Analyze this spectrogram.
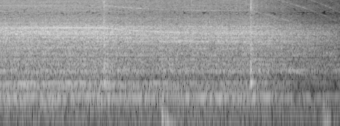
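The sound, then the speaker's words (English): A food processor chopping onion pieces and garlic whirs steadily with a loud, high-pitched motor hum, with a couple of faint clicks from the chopping and a slight drop in level toward the end. No one speaks. “Just pop those in the food processor, along with some garlic. And then just whiz that up.”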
